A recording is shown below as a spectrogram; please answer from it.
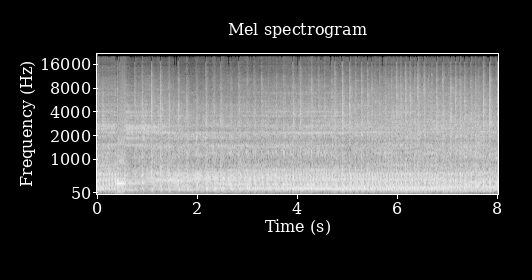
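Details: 1975 Suzuki TS-250 two-stroke, first start after a no-start, about 30 degrees out: crisp, rapid buzz holding steady speed for several seconds without stumbling or cutting out; runs clean after stator rewiring and coil ground repair.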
